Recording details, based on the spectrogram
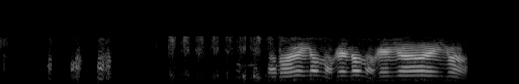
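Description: A myna gives a run of short, dry clicks and chuck notes, then a loud, nasal, wavering, almost speech-like warble lasting about two seconds.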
